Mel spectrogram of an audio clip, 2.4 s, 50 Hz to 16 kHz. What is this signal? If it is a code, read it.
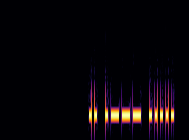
Morse code, heard as a keyed tone, about 36 wpm, 700 Hz. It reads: IJ5
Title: Three Challenging Letter-Number Combinations 35wpm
